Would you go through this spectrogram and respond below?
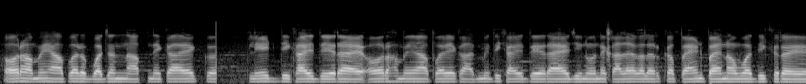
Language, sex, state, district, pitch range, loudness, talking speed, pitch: Hindi, male, Jharkhand, Jamtara, 130-135 Hz, -18 LUFS, 230 wpm, 130 Hz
